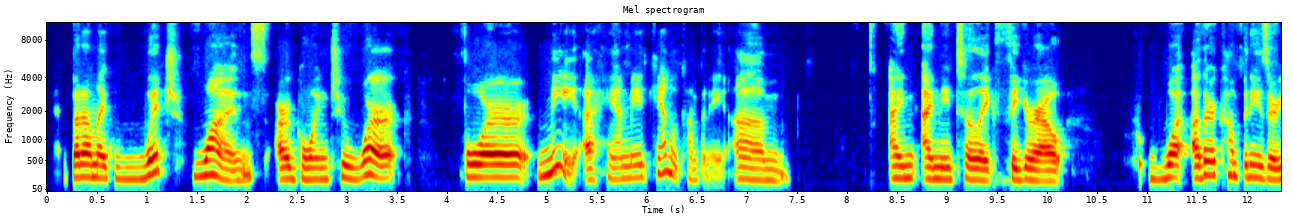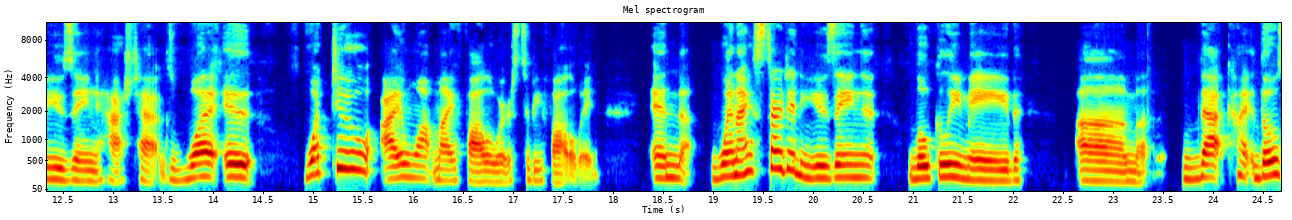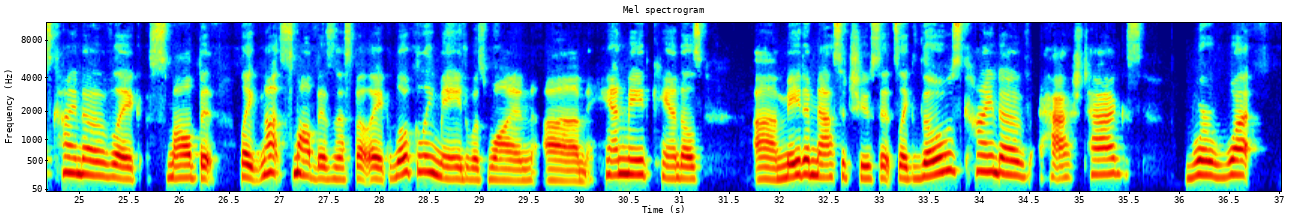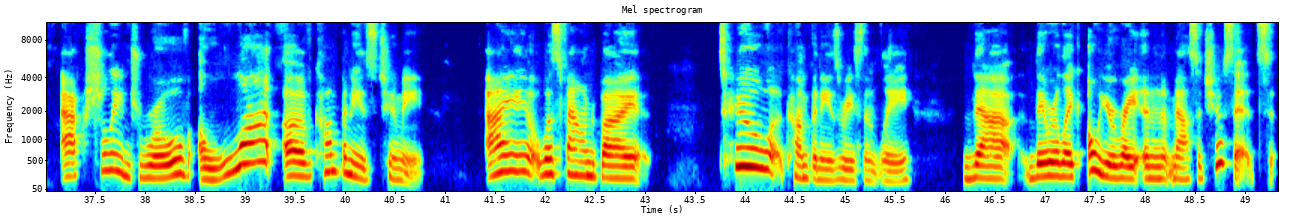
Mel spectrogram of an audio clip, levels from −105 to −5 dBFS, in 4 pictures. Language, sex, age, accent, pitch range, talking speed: English, female, 20-39, American, 185-260 Hz, 125 wpm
